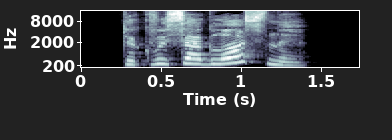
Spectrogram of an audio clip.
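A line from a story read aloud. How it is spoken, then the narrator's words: Exclamation. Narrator (Russian): воскликнула Изольда Августовна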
